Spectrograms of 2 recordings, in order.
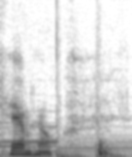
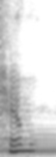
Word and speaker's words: Hamill: Because I saw Mark Hamill has voiced Joker before, and I want to sound like Mark Hamill.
